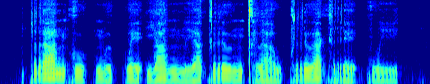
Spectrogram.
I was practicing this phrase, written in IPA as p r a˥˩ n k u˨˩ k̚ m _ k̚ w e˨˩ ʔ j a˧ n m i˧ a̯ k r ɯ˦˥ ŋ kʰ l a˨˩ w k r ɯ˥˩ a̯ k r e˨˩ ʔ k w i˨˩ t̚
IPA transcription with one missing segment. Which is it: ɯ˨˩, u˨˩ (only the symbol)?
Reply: ɯ˨˩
